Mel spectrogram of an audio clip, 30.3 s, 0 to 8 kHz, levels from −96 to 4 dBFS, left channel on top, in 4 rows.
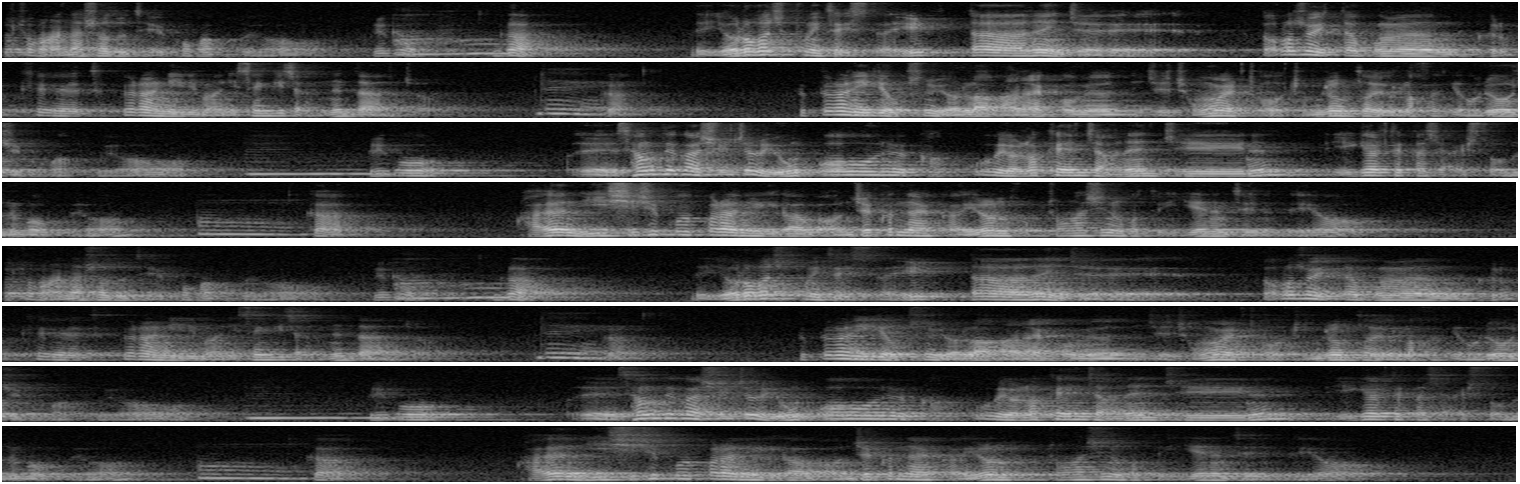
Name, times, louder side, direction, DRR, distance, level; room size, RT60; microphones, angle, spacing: voice 1, 0.0-2.1 2.5-2.7 3.4-5.9 6.3-9.7 10.6-10.7 11.7-16.1 17.0-17.3 18.0-23.4 24.3-24.5 25.3-29.6, left 2 dB, 70° left, 9 dB, 0.7 m, -29 dB
voice 2, 1.9-2.6 10.2-10.8 16.4-17.2 23.7-24.3, right 1 dB, 20° left, 4 dB, 1.1 m, -38 dB
14.0 x 12.5 x 3.0 m, 1.2 s
head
